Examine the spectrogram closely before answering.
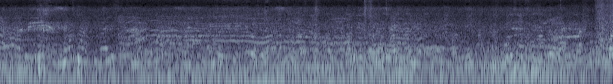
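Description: Several men and women talk over one another in a lively crowd nearby.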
